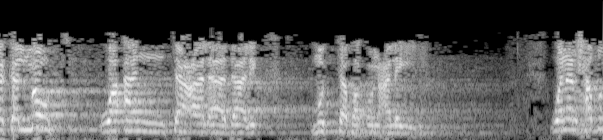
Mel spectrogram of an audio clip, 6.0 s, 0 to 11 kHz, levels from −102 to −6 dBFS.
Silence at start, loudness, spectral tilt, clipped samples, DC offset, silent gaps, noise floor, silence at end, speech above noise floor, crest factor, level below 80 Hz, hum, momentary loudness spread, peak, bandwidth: 0 s; -17 LUFS; -9 dB/octave; under 0.1%; under 0.1%; none; -50 dBFS; 0 s; 32 dB; 16 dB; -54 dBFS; none; 16 LU; -4 dBFS; 5.2 kHz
